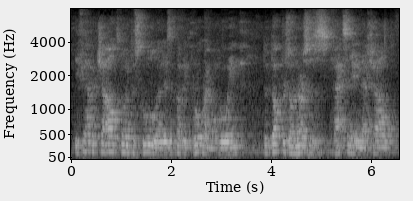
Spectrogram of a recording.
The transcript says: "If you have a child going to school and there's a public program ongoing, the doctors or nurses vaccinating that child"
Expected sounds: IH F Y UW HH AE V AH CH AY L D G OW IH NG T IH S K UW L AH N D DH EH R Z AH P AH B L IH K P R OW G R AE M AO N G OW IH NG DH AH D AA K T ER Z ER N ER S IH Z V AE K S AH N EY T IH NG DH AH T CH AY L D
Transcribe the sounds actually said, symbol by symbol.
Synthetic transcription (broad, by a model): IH F Y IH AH V AH CH AY L D G OW IH NG T IH S K UW L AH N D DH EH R Z AH P AH B L IH K P R OW G R AE M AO G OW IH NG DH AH D AA K T ER Z ER N ER S IH Z V AE K S AH N EY T IH NG DH AH T CH AY L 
